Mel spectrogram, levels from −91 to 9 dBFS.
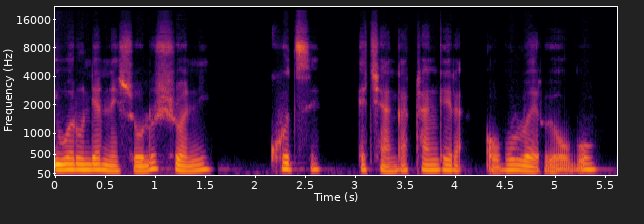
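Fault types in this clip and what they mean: Short stall from a late packet: from 1.57 to 1.66 s, just before "kutse ekyangathangira", a sound is held too long with a slight buzz or dip. A late packet emptied the jitter buffer, so 63 ms was stretched in. Nothing is lost, but the rest arrives 63 ms later.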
